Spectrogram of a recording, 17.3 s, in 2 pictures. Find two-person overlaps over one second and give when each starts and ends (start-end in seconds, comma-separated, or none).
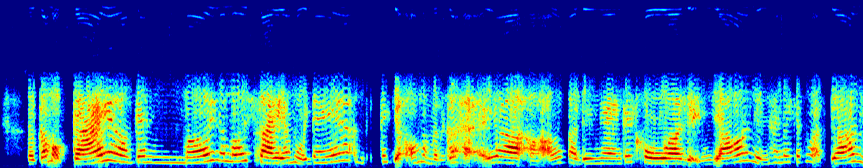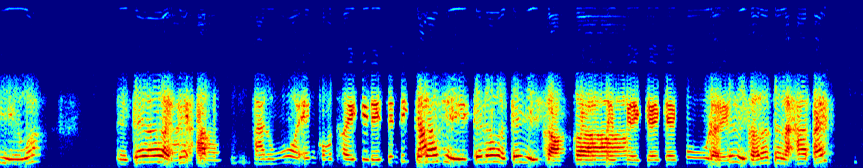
none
